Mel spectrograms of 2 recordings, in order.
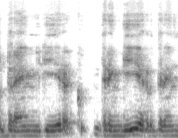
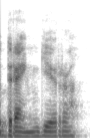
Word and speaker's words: Drengir: Io dico Drengir, Ah, ok, con, o con io la G, Drengir. con la Boh. G dura e l'accento su l'accento sulla E.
